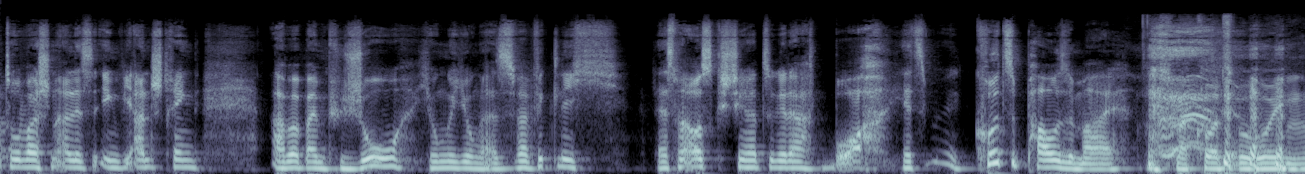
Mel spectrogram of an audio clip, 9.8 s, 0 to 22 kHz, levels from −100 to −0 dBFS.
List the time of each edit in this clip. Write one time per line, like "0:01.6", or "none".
0:04.8

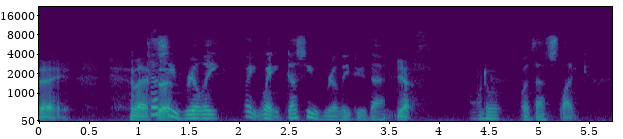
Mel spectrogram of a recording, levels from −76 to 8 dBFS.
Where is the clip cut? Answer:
0:04.1

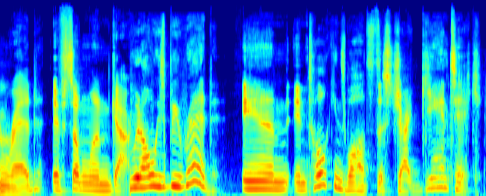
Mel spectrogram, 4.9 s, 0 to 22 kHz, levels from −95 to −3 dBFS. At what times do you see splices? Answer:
0:01.3
0:03.4

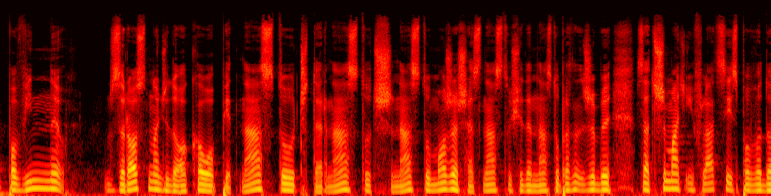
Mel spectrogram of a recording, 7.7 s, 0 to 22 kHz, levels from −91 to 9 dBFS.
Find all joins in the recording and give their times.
none

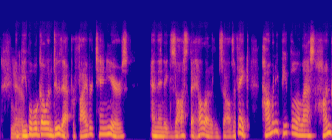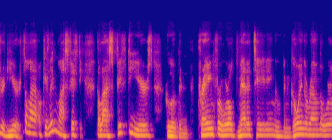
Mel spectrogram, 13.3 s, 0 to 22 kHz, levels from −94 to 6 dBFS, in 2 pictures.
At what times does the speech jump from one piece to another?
0:03.3
0:04.7
0:07.1
0:11.4

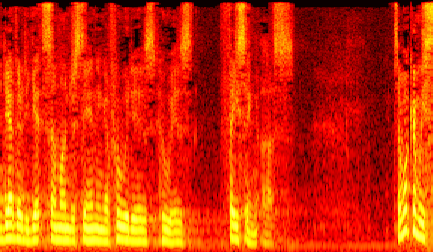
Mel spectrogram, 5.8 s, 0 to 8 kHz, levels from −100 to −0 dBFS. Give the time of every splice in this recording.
none

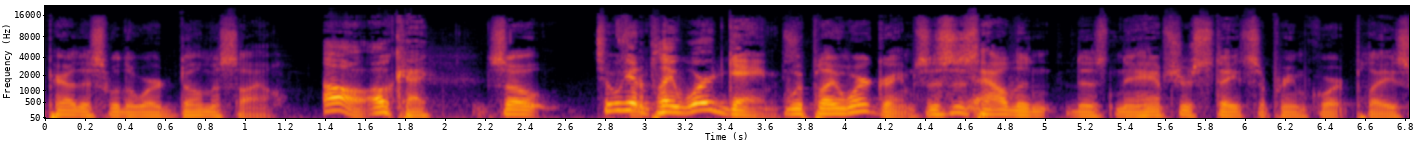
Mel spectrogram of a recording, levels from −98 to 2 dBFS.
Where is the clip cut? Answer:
0:02.7

